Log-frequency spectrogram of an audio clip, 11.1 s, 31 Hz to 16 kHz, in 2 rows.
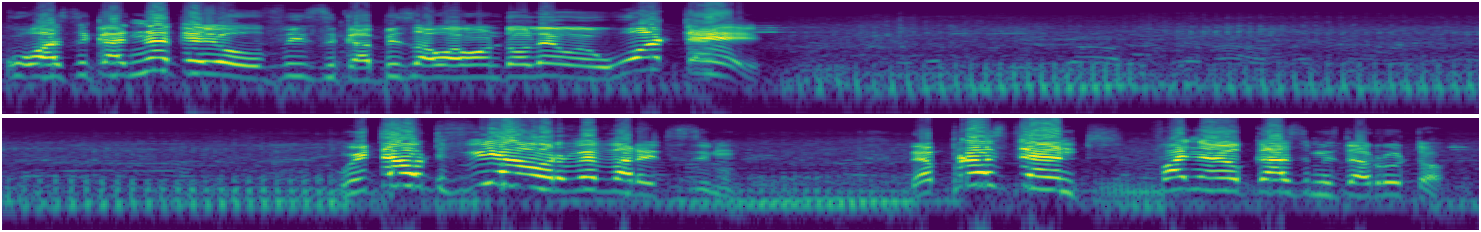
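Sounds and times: motorcycle engine running: 0:01.0 - 0:10.2
faint chatter of people: 0:03.0 - 0:06.8.

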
